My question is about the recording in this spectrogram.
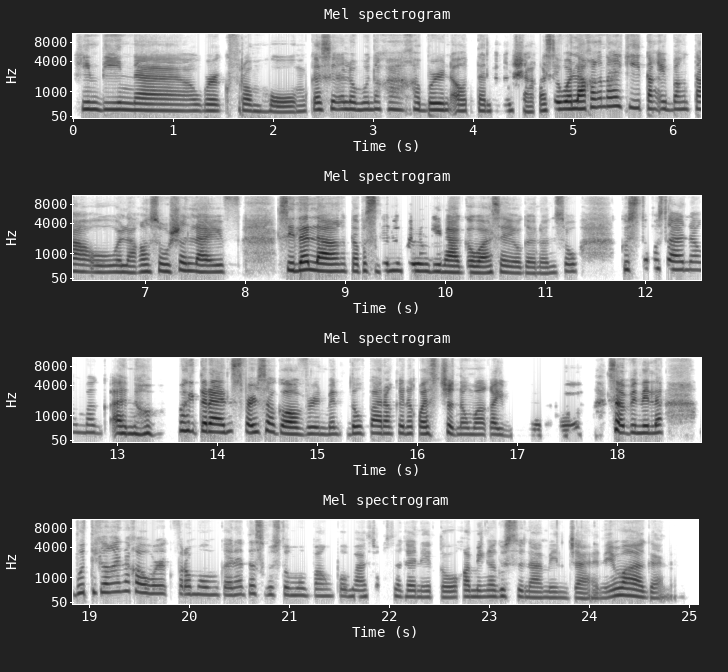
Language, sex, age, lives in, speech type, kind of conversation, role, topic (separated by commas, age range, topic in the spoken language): Filipino, female, 35-39, Philippines, conversation, advice, user, Paano ako makakabalik sa trabaho nang hindi na muling makaranas ng labis na pagkapagod?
